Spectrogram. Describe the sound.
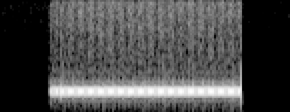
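A telephone transfer tone plays during a call: a single steady, mid-pitched electronic tone that holds for about two seconds, then cuts off cleanly.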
